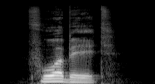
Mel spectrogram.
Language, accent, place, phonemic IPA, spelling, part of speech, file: German, Germany, Berlin, /ˈfoːɐ̯ˌbɪlt/, Vorbild, noun, De-Vorbild.ogg
- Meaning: 1. model; exemplar (praiseworthy example) 2. role model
